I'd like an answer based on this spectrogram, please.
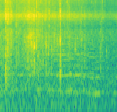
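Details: Asian honey bees at a cultivated hive box during their second honey harvest, the box being opened; a soft droning buzz runs beneath hissy handling noise and a few sharp taps.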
